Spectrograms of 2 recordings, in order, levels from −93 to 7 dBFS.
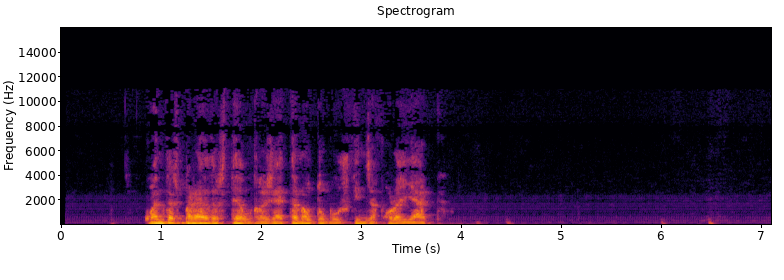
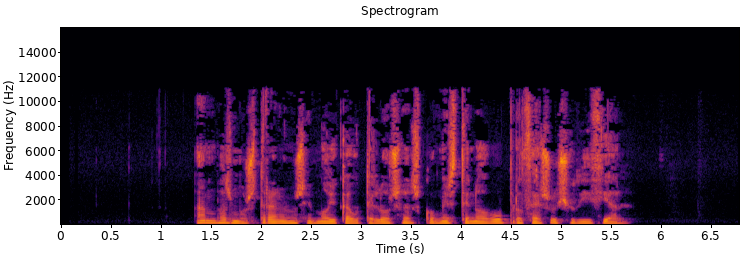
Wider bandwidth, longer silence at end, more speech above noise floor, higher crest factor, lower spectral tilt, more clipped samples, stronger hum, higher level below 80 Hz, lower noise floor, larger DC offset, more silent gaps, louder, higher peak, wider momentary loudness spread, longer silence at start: second, 9.8 kHz vs 11.5 kHz; second, 0.6 s vs 1.15 s; second, 44 dB vs 50 dB; about the same, 18 dB vs 22 dB; first, -8 dB/octave vs -3.5 dB/octave; neither; neither; first, -34 dBFS vs -62 dBFS; second, -61 dBFS vs -73 dBFS; neither; neither; first, -18 LUFS vs -21 LUFS; about the same, -2 dBFS vs -2 dBFS; first, 9 LU vs 6 LU; second, 0.85 s vs 1.35 s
